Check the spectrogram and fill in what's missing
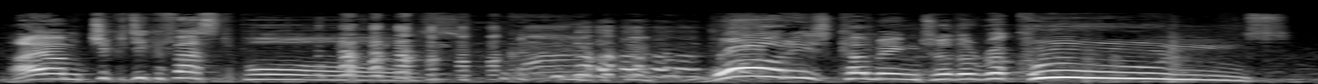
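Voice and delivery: slow, grand talking badger; booming badger statue. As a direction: proclaim it like an ancient beast. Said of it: "It says".

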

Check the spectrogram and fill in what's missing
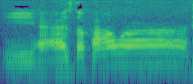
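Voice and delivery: high, very slow, stretched catchphrase; playful, long-held heroic cry; drawn-out proclamation. Pretend. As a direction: proclaim it mock-heroically, dragging each word out.

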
